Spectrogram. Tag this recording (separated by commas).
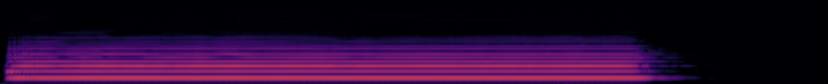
Music, Musical instrument, Brass instrument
